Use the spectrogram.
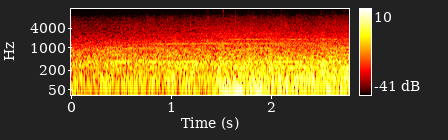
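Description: Heavy rain pours down in a steady, dense hiss with a low rumble underneath, holding an even loudness throughout and no voices.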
